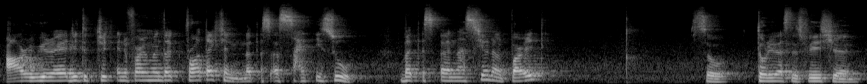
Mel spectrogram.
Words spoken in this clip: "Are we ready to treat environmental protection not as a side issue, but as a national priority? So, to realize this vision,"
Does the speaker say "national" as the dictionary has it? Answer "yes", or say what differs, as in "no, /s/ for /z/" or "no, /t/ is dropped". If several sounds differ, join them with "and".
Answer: no, /s/ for /ʃ/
